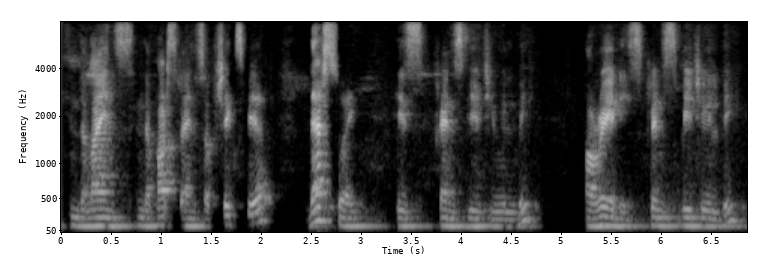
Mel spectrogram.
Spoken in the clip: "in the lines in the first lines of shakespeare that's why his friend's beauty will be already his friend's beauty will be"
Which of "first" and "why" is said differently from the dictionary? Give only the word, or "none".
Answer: first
